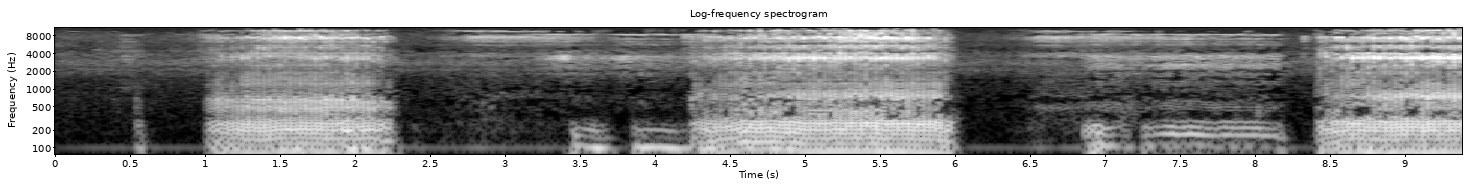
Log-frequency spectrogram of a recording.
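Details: Bulldog, possibly awake or asleep, snoring: deep, rumbling snores with fluttering breaths between them, about one snore every few seconds. Snoring in a short-nosed dog.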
